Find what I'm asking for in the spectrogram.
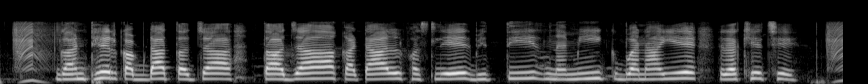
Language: Magahi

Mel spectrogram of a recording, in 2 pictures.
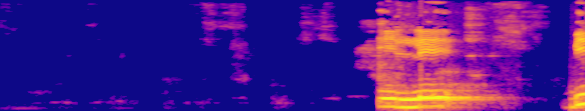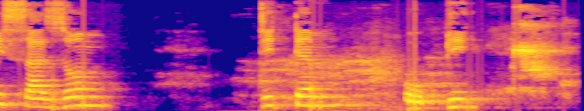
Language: Mpumpong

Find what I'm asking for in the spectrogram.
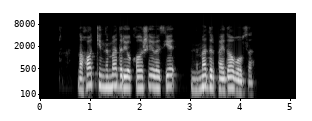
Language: Uzbek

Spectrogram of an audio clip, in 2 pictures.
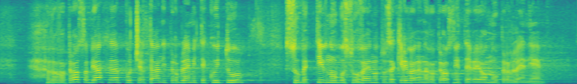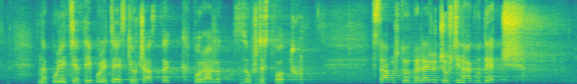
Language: Bulgarian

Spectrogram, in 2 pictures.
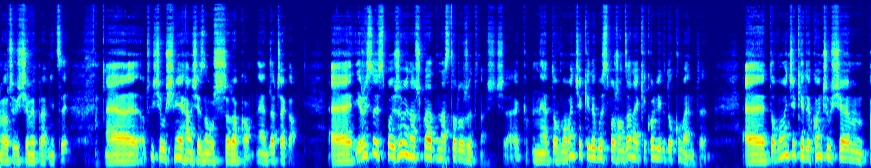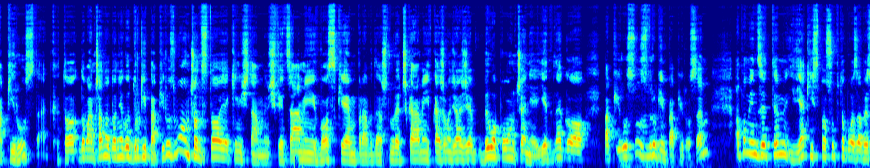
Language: Polish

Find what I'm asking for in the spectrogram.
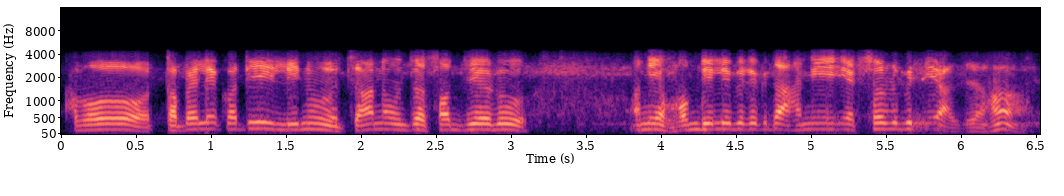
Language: Nepali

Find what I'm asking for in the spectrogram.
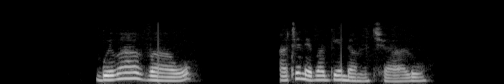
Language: Ganda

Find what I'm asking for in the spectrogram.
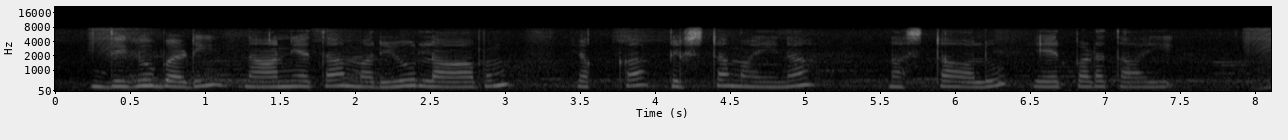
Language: Telugu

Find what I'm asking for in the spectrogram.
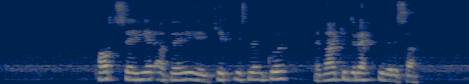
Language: Icelandic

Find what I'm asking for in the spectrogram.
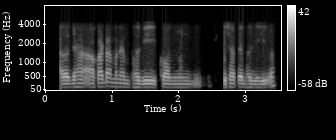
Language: Santali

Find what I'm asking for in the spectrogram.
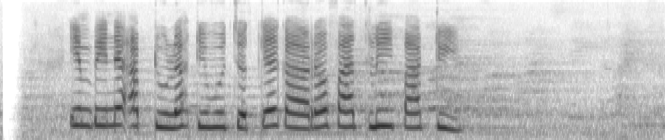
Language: Javanese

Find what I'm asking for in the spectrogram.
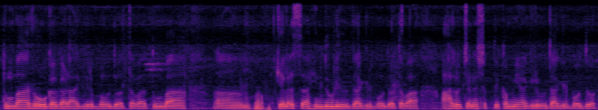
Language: Kannada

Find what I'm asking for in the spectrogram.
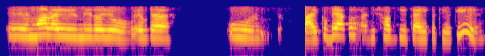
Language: Nepali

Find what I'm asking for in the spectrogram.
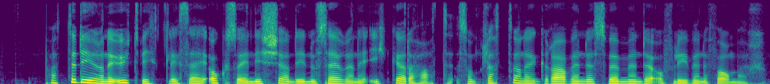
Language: Norwegian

